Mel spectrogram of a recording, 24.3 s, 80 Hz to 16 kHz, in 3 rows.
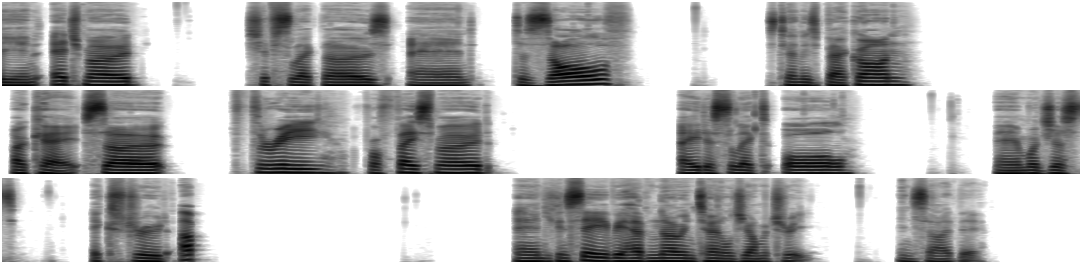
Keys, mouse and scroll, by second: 1.4 alt+shift+click, 2.9 ctrl+x, 3.4-4.4 middle drag, 5.5 click, 5.8 click, 6.1 click, 6.7 middle click, 9.7 3, 11.9 a, 14.0 middle click, 14.9 shift+middle click, 16.6 e, 19.8 alt+z, 20.4 middle click, 21.5-22.9 middle drag, 23.2 alt+z, 23.6 middle click.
